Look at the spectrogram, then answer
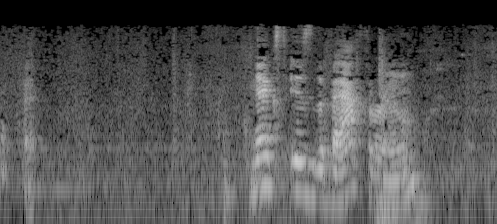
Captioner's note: laugh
